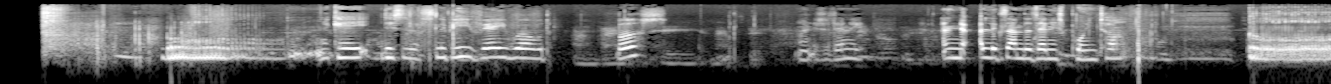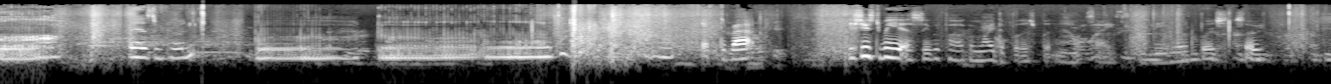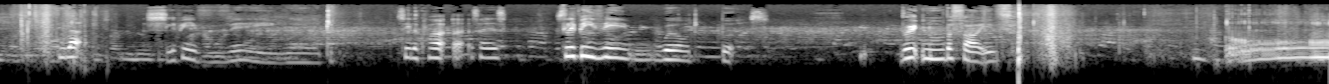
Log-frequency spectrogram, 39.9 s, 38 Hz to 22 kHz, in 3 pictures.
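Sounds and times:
rushing rubbing noise: 0.4 - 5.4, 12.5 - 22.0, 28.9 - 31.3, 35.7 - 39.9
person imitating engine buzz: 1.6 - 3.2, 12.5 - 13.9, 15.8 - 19.0
breathy rushing hiss: 11.7 - 20.6.

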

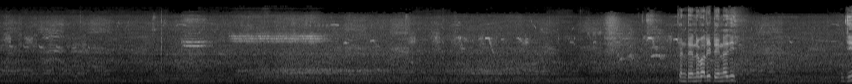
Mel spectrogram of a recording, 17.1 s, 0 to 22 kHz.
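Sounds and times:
crows calling: 0.0 - 2.4, 4.6 - 13.9, 15.1 - 16.5
birds chirping and calling: 0.0 - 17.0
steady outdoor hiss: 0.0 - 17.0.

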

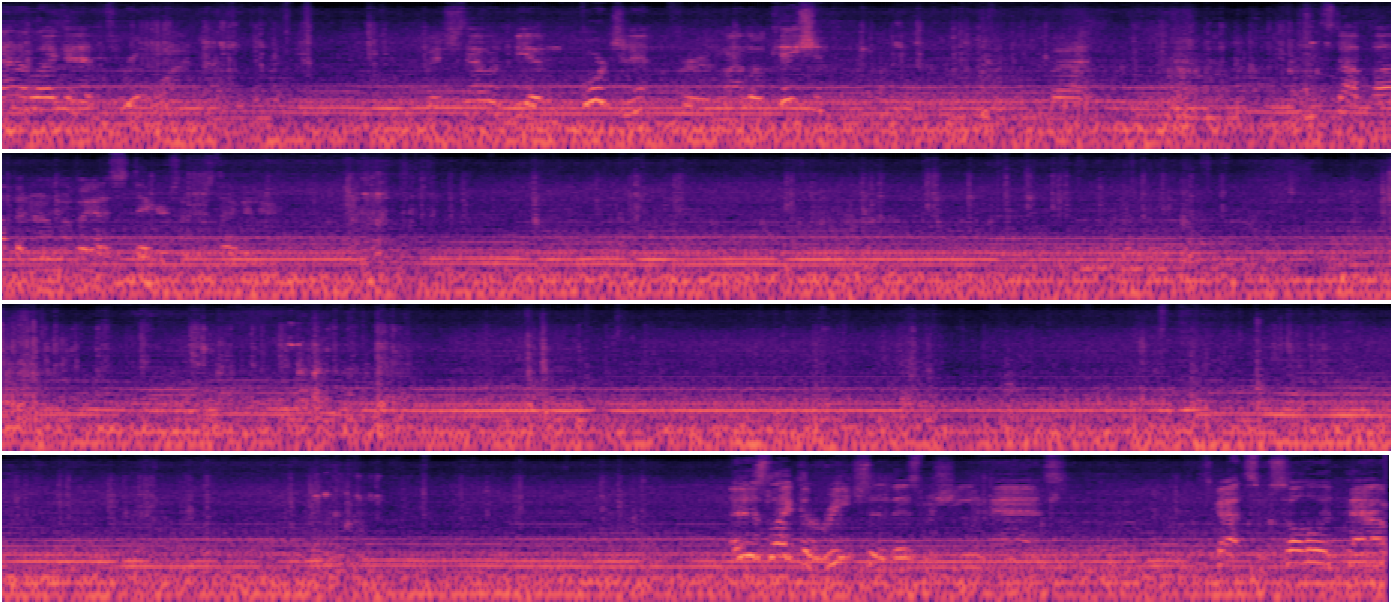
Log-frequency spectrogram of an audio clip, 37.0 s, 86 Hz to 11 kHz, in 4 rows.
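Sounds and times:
diesel engine under load: 0.0 - 37.0.

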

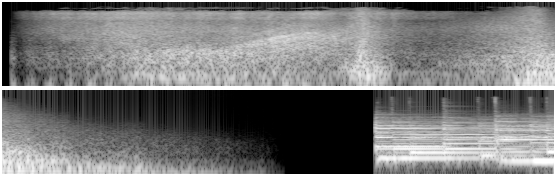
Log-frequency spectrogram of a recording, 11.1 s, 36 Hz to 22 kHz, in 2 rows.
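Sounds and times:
rushing whoosh: 0.2 - 7.2.

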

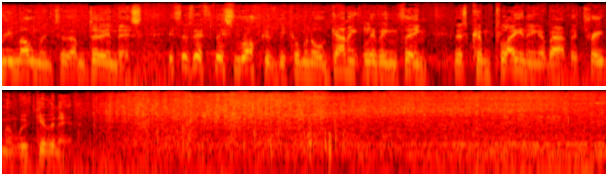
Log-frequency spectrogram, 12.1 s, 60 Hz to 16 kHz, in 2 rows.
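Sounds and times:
vinegar hissing on hot rock: 0.0 - 4.6, 6.8 - 12.0
faint crackles: 0.0 - 12.0
low steady hum: 0.0 - 12.0.

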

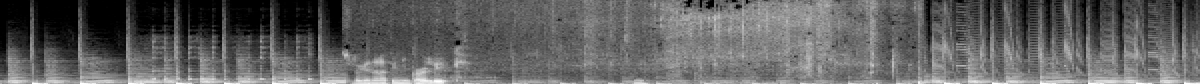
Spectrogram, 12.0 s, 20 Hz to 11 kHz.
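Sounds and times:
background music with steady beat: 0.0 - 6.4, 7.0 - 12.0
garlic sizzling in frying pan: 3.5 - 9.2.

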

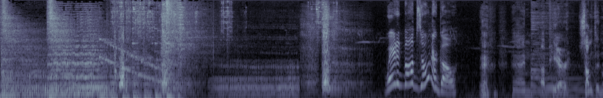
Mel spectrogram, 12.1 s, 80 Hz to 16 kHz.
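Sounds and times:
dramatic music: 0.0 - 4.2
cartoon dog growling roar: 4.2 - 6.0.

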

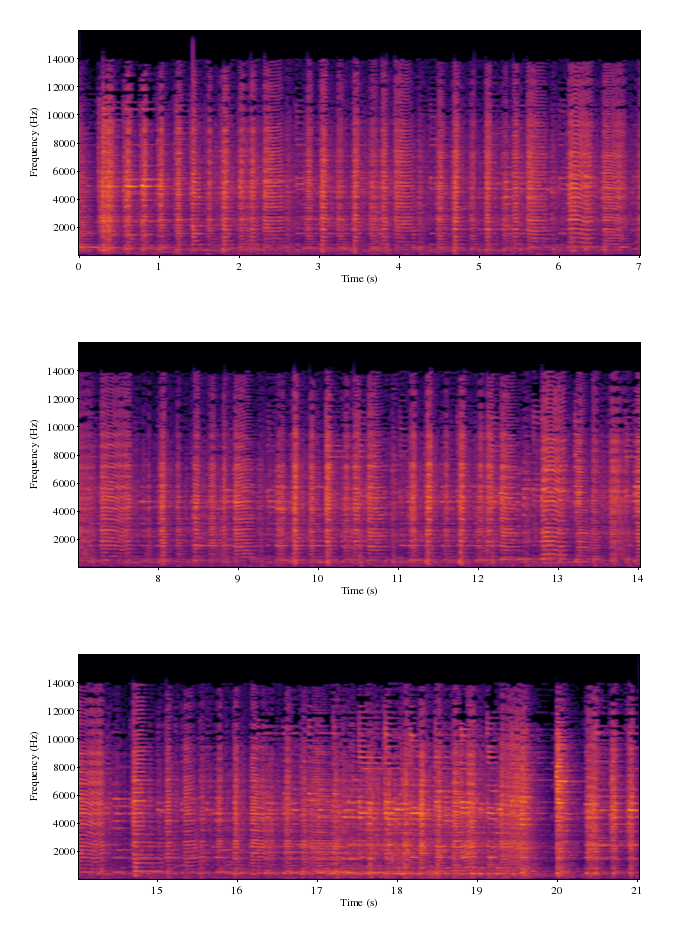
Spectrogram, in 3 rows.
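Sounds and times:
banjo: 0.0 - 21.0
brass melody: 0.0 - 21.0
drums keeping a steady beat: 0.0 - 21.0
upright bass: 0.0 - 21.0.

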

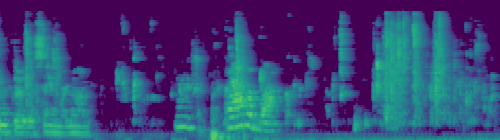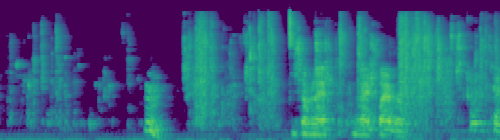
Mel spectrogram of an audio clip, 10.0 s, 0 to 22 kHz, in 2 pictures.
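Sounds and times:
plastic snack bag crinkling: 3.8 - 5.8, 6.8 - 10.0.

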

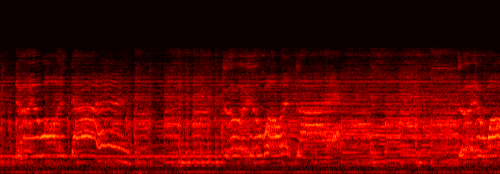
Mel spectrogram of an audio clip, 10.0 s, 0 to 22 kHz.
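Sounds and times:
rock backing track: 0.0 - 10.0
man singing karaoke: 0.3 - 2.6, 4.4 - 6.8, 9.1 - 10.0.

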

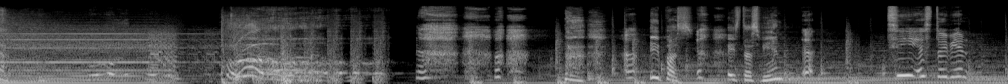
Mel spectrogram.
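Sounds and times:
action background music: 4.6 - 10.0.

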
